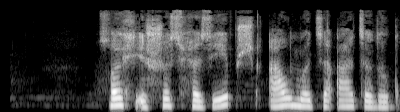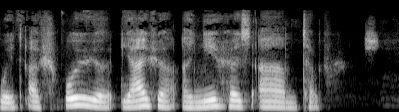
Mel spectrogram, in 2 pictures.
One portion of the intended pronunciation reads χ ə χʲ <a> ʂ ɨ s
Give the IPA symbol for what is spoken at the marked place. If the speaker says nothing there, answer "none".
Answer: i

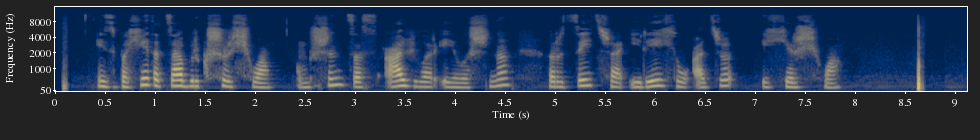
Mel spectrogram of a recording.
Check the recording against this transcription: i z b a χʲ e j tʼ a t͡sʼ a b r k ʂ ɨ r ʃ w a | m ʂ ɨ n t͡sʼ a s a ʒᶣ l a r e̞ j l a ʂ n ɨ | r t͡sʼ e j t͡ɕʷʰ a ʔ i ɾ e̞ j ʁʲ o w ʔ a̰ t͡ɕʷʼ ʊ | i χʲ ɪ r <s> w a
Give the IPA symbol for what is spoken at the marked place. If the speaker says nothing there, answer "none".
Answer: ʃ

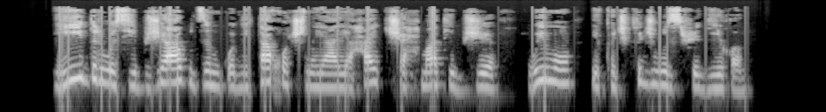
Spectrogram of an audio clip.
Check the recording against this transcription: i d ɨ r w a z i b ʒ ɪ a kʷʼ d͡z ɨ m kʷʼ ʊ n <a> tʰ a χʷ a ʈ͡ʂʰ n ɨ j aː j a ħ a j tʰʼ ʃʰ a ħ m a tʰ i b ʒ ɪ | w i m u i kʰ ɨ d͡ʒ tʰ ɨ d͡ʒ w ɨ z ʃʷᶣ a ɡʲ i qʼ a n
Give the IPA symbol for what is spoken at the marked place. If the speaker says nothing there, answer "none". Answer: i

